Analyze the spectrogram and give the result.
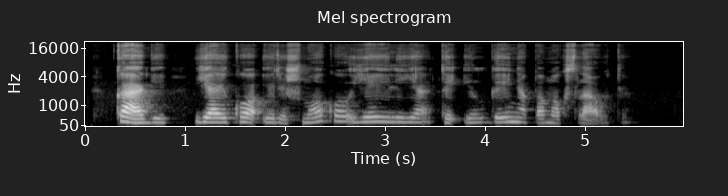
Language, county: Lithuanian, Šiauliai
